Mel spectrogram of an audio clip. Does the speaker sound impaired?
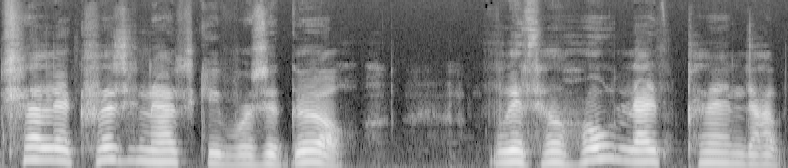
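Yes: cerebral palsy; limited coordination.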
